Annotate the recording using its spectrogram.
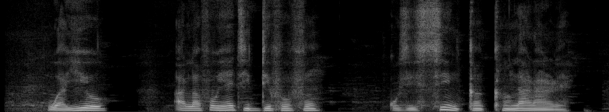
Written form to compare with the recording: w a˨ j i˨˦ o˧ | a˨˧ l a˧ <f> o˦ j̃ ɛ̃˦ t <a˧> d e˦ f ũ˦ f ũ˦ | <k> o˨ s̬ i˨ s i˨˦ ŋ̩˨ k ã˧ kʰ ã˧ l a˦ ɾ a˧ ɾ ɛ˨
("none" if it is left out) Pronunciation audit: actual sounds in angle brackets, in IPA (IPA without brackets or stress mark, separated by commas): f, i˧, k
